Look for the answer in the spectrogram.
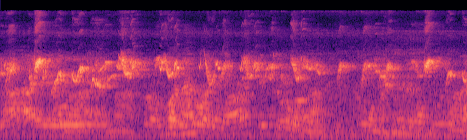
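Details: Red-whiskered bulbul singing in the nap dok style, a run of short bright warbled phrases, rising and falling, following one another quickly with brief gaps, over steady background music.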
